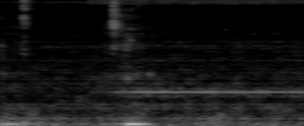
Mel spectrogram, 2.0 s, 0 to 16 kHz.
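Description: Two computer mouse clicks about 0.7 s apart, each with a dull low thud. The second is the louder.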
